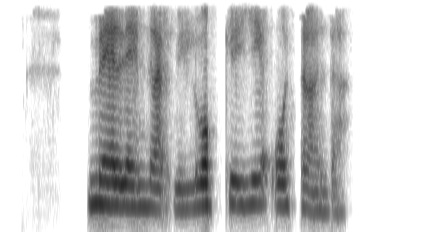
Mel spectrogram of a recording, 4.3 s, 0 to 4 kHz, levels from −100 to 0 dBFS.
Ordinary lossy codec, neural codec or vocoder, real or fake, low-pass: MP3, 32 kbps; codec, 24 kHz, 1.5 kbps, HILCodec; fake; 3.6 kHz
